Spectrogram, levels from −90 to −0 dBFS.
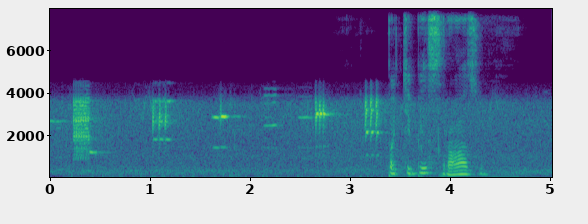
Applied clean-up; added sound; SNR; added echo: none; Bird vocalization, bird call, bird song; -4 dB; reverberation time 0.2 s.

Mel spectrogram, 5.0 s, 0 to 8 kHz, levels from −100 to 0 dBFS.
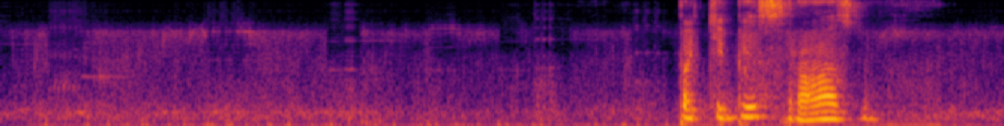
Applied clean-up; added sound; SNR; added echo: neural separator model SepFormer DNS4.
